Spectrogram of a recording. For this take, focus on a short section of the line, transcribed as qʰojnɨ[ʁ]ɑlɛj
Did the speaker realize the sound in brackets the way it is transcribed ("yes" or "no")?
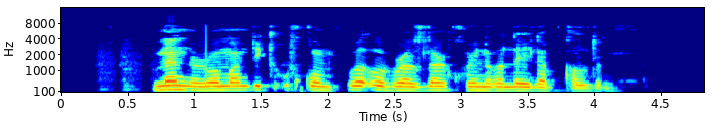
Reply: yes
